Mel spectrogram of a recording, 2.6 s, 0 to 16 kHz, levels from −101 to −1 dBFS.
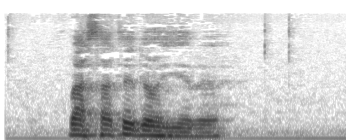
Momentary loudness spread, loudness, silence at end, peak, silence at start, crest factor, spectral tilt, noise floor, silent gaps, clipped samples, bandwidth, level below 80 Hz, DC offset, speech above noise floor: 12 LU; -26 LUFS; 0.9 s; -8 dBFS; 0.5 s; 18 dB; -6.5 dB/octave; -53 dBFS; none; under 0.1%; 11.5 kHz; -52 dBFS; under 0.1%; 29 dB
